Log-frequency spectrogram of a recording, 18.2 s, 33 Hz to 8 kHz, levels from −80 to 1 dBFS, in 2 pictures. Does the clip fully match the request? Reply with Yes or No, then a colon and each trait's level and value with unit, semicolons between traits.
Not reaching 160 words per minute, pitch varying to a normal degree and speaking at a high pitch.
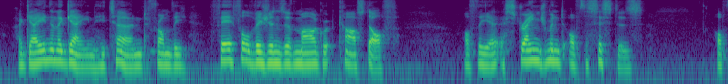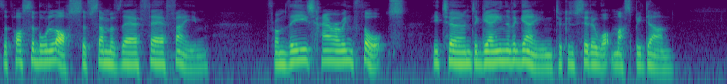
No: average, 145 wpm; average, 3.8 semitones; low, 130 Hz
